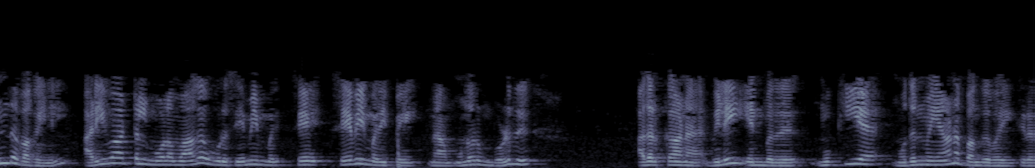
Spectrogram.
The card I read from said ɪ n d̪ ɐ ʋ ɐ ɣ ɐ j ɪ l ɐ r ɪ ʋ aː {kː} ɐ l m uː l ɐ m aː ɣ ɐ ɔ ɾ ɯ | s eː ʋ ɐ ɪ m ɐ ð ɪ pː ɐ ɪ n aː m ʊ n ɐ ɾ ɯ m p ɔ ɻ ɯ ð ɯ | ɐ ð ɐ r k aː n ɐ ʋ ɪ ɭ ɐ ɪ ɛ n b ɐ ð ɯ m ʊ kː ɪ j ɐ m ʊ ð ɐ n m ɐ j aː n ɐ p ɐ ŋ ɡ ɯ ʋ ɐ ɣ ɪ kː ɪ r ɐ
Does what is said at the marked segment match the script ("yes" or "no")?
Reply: no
